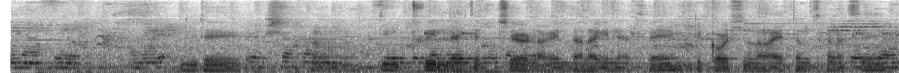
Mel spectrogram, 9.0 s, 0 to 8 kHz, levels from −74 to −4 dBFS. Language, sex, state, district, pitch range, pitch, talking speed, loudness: Nagamese, male, Nagaland, Dimapur, 75-100 Hz, 80 Hz, 35 wpm, -19 LUFS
